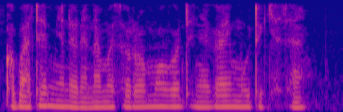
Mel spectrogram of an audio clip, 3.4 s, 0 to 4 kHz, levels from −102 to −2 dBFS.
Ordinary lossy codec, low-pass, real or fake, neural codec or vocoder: none; 3.6 kHz; real; none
